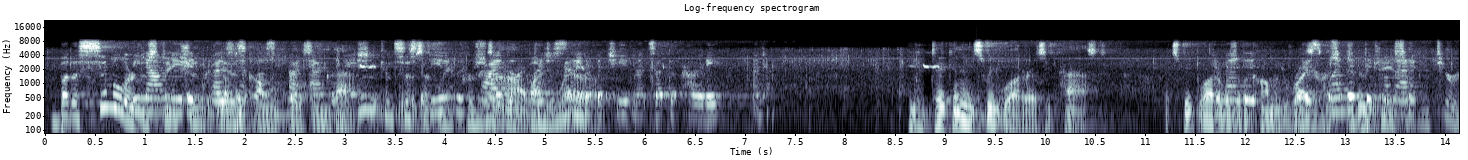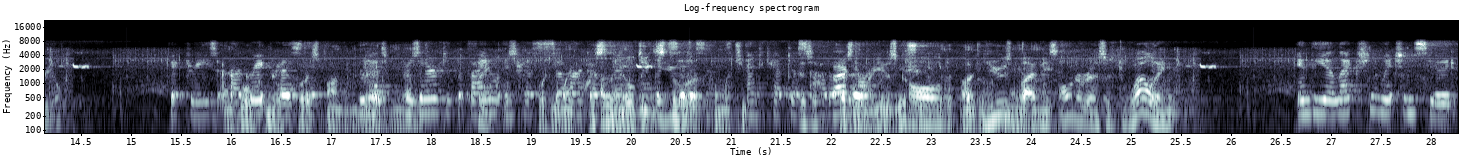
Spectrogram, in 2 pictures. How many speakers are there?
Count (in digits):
3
